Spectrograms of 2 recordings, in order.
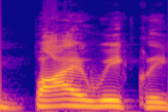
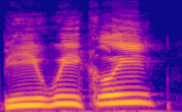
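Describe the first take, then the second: First: The first syllable sounds like by. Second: The first syllable sounds like bee. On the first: The speaker calls it right. "When you say bi-weekly" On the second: The speaker calls it wrong. "do you say B-weekly? You don't"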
